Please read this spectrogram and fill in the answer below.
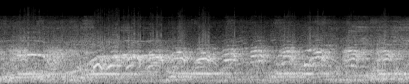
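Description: Laughing-clown automaton playing its laugh, a long run of quick repeated 'ha-ha' bursts.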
